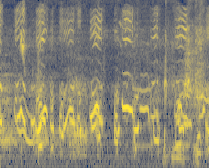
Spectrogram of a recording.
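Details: Three-week-old Cane Corso puppies from the litter of Zola and Ziko, taken outside in fine weather, give a busy chorus of high, wavering whimpers and squeals, overlapping and rising and falling in pitch.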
